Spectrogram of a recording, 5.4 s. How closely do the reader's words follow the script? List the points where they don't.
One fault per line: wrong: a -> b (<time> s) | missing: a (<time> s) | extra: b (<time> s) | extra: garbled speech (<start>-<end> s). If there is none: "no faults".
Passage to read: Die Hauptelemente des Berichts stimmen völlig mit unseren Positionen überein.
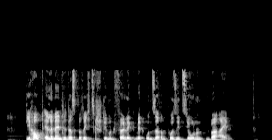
no faults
